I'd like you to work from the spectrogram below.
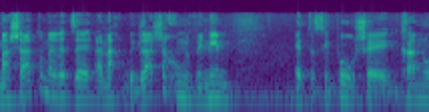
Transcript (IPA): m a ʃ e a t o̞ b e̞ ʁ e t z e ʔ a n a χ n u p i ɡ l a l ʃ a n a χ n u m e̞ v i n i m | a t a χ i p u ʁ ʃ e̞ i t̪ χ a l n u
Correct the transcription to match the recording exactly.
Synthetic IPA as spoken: m a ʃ e a t o̞ m e̞ ʁ e t z e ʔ a n a χ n u b i ɡ l a l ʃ a n a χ n u m e̞ v i n i m | e t a s i p u ʁ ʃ e̞ i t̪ χ a l n u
